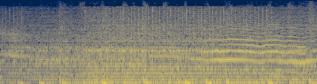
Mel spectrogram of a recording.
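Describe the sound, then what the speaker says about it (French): A loud, steady mechanical buzzing with a repeating low thudding pulse, like a power saw cutting continuously, heard up close with no talking. "Oh, avec une scie, range-la."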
